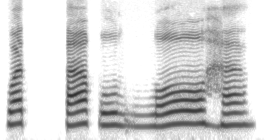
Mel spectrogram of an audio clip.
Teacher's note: Di H-nya enggak boleh panjang ya.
